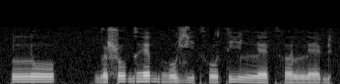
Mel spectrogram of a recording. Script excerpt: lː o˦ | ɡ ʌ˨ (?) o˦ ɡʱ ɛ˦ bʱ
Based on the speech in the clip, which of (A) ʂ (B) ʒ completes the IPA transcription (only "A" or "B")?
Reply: A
